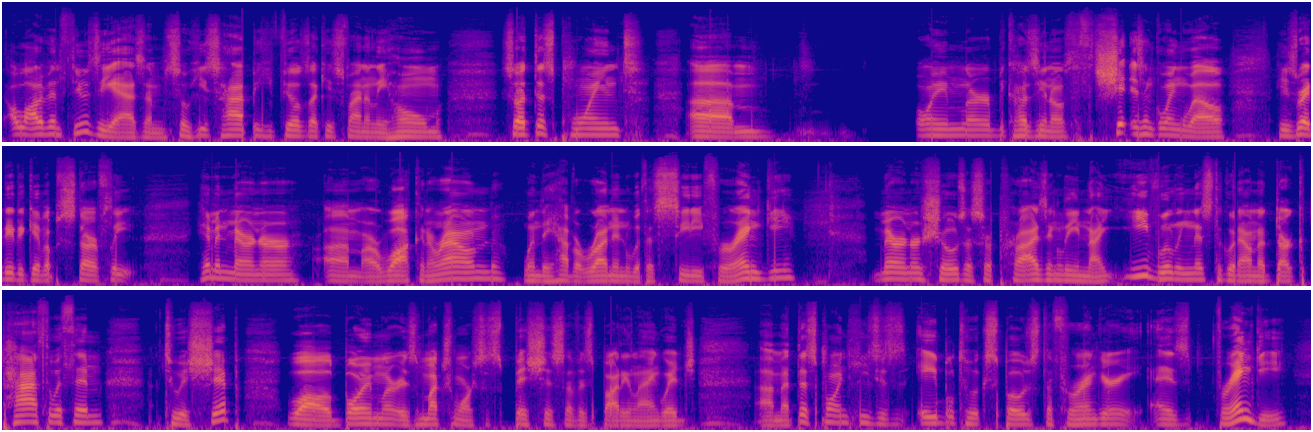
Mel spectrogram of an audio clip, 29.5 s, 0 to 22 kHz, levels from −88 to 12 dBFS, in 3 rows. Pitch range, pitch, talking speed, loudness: 105-140 Hz, 120 Hz, 180 wpm, -28 LUFS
